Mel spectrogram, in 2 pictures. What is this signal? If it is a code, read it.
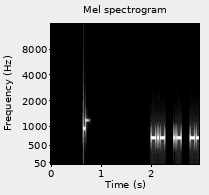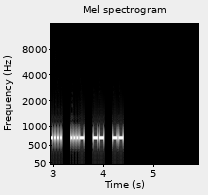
Morse code, heard as a keyed tone, about 40 wpm, spaced as for 29 wpm, 700 Hz. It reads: KA7VMM
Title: USA Call Signs - 6 Characters - 2x Character Spacing - 40wpm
